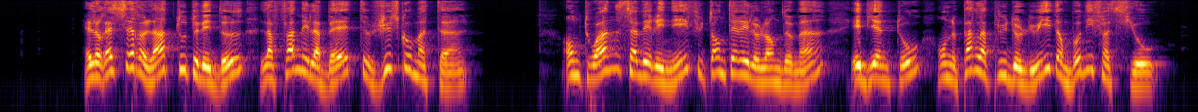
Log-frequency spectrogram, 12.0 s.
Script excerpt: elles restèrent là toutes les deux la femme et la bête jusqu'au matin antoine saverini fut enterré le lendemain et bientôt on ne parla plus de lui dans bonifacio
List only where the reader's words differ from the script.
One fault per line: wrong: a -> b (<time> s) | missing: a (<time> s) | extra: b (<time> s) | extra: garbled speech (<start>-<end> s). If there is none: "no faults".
no faults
